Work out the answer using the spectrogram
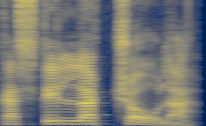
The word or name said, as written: Castellacciola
